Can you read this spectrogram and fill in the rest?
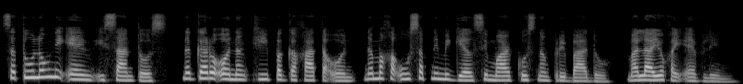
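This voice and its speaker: A woman's voice: mid-range voice, lively intonation, moderate pace, a little mellow, dry recording, clean studio sound. A woman with a Filipino accent narrating a scripted audio story.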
